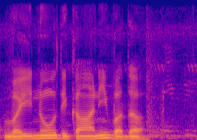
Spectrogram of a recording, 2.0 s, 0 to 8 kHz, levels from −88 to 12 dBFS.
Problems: constant background noise, continuous background conversations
